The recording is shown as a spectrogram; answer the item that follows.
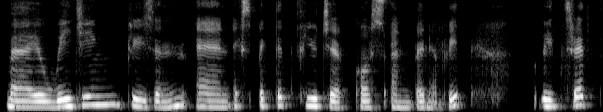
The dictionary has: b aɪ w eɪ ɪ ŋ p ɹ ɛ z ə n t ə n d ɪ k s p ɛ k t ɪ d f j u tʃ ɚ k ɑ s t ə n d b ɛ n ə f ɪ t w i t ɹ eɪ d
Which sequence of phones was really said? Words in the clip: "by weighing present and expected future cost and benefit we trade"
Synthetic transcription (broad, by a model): b aɪ w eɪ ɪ ŋ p ɹ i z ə n ə n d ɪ k s p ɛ k t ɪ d f j u tʃ ɚ k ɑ s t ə n b ɛ n ə f ɪ t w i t ɹ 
